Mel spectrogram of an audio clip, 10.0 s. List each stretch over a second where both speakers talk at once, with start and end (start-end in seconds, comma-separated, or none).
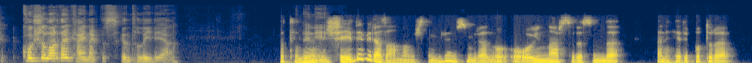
none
